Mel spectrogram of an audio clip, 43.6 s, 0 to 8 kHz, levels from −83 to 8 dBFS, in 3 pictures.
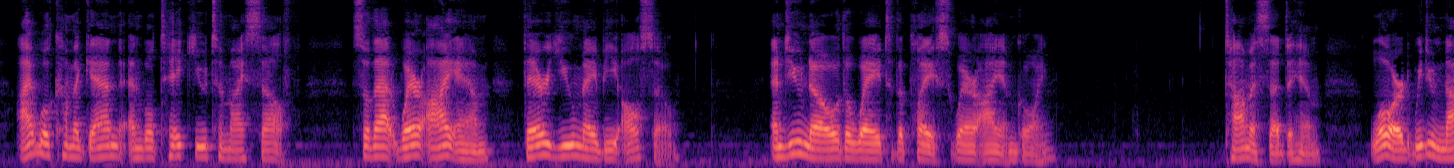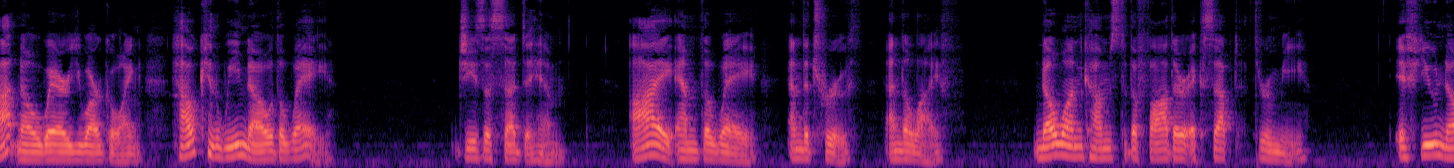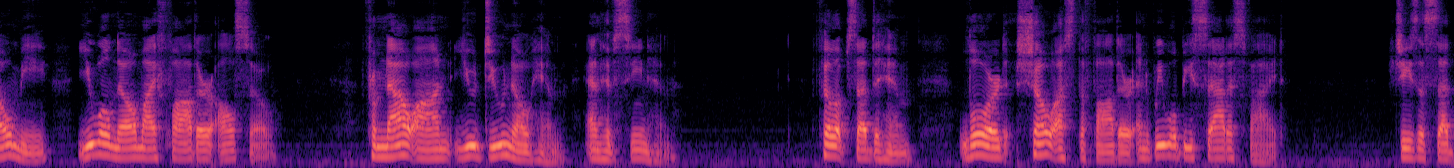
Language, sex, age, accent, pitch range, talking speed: English, male, 30-49, American, 95-130 Hz, 155 wpm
